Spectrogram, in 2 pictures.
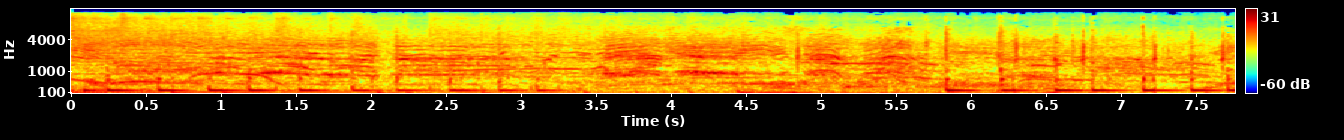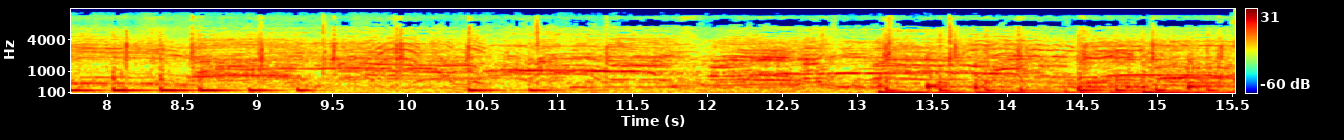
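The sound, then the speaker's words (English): A celebrating crowd of dozens of people inside the airport in Tel Aviv shouts, cheers and chants together, a loud, continuous mass of voices with pulsing rhythmic chant-like phrases throughout. “The audio you are hearing, the celebratory mood, that is happening at the airport in Tel Aviv. And there are just dozens and dozens of people inside”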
